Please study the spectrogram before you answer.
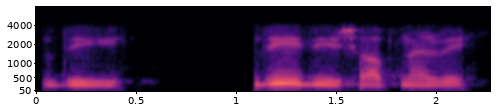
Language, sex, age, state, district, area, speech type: Urdu, male, 18-30, Uttar Pradesh, Saharanpur, urban, conversation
